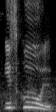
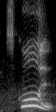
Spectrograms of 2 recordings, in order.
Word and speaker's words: school: these words no right but people pronounce it as scream is cool scan no it is wrong that is school school he is screaming no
